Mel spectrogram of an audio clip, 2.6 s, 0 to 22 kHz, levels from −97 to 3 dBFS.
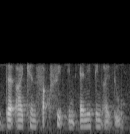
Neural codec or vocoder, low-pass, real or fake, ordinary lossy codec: none; 3.6 kHz; real; none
